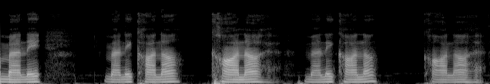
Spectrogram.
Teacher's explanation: मैं क्या कर रहा हूँ कि जो दूसरा खाना है जो एज अ वर्ब है, उसमें खा पर जो है मैं ज़्यादा स्ट्रेस दे रहा हूँ। मैं क्या कह रहा हूँ, मैंने खाना खाना है, मैंने खाना खाना है, और इसमें आमतौर पर मुझे सेकंड सिलेबल पर स्ट्रेस फील हो रही है।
